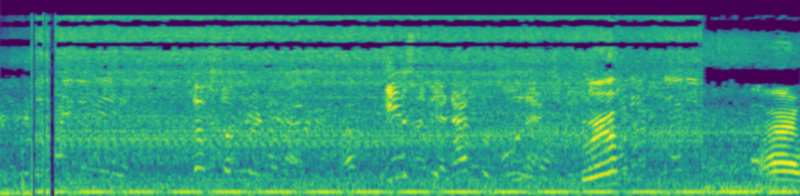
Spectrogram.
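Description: Boat engine running with a steady low drone, under people talking in the background.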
